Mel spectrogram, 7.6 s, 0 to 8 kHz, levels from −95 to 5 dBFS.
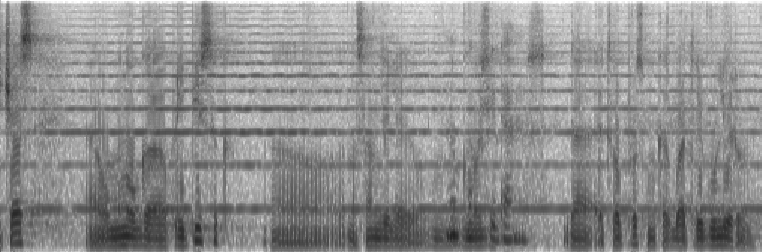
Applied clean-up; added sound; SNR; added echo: none; Bowed string instrument; 10 dB; none.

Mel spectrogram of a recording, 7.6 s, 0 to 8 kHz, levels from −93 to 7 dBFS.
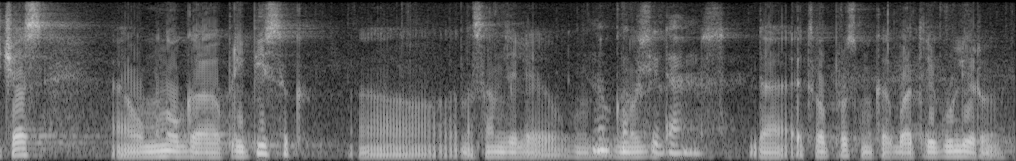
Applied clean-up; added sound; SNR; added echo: none; none; none; none.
